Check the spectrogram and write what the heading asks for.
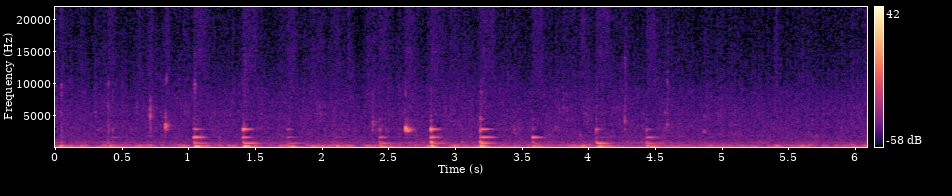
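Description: Faint clinks of a silicone whisk against a glass bowl while mixing slime, each strike ringing briefly at the same few pitches. About a dozen strikes, roughly three a second, start about a second in and stop halfway through.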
